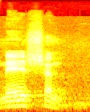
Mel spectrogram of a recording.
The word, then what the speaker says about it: nation: ഇനി TI പലപ്പോഴും പല ഇംഗ്ലീഷ് വാക്കുകളിൽ TI ഷ എന്ന സൗണ്ടിൽ കൊടുക്കുന്നു. നേഷൻ, NATION, നേ ഷ എന്ന സൗണ്ട് വരുന്നത് TIക്കാണ്.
